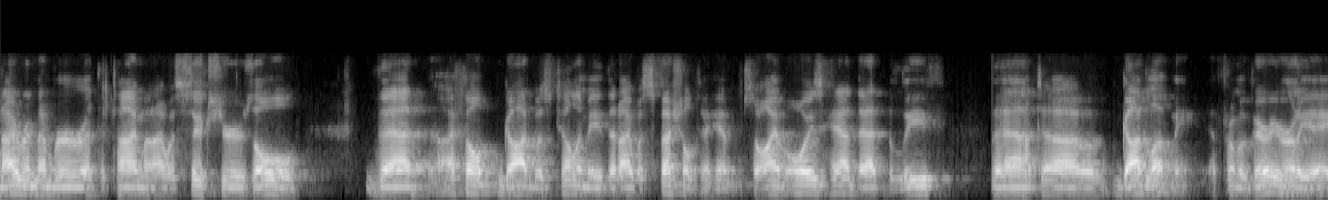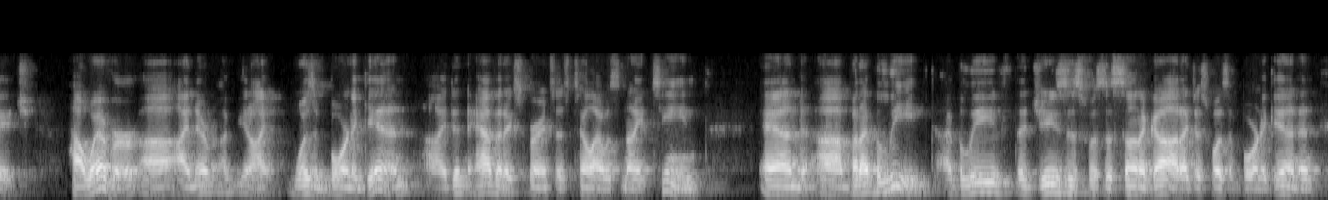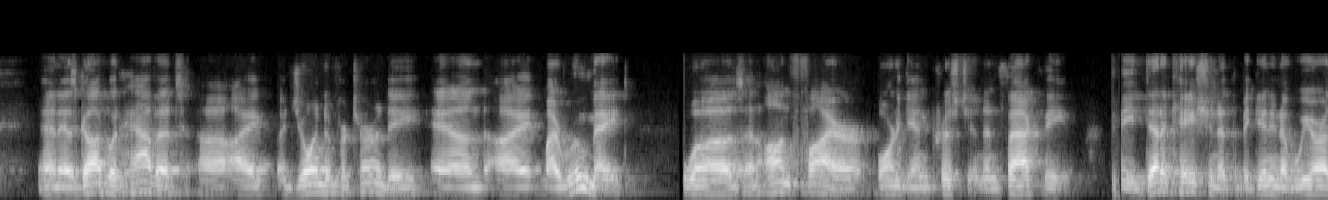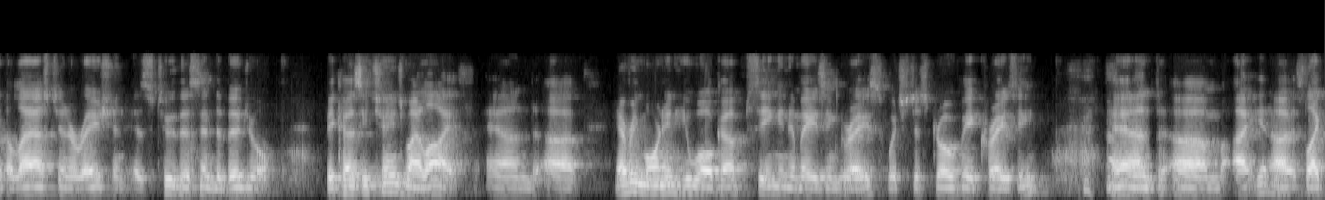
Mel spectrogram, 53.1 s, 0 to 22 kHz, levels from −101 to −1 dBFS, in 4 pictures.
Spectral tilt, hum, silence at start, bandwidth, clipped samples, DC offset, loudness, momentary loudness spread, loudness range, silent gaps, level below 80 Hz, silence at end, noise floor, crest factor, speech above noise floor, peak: -6 dB/octave; none; 0 s; 8 kHz; under 0.1%; under 0.1%; -22 LUFS; 11 LU; 3 LU; none; -72 dBFS; 0 s; -63 dBFS; 18 dB; 41 dB; -4 dBFS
